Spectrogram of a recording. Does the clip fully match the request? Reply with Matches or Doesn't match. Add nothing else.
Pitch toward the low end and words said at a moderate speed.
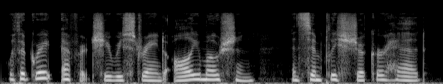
Doesn't match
